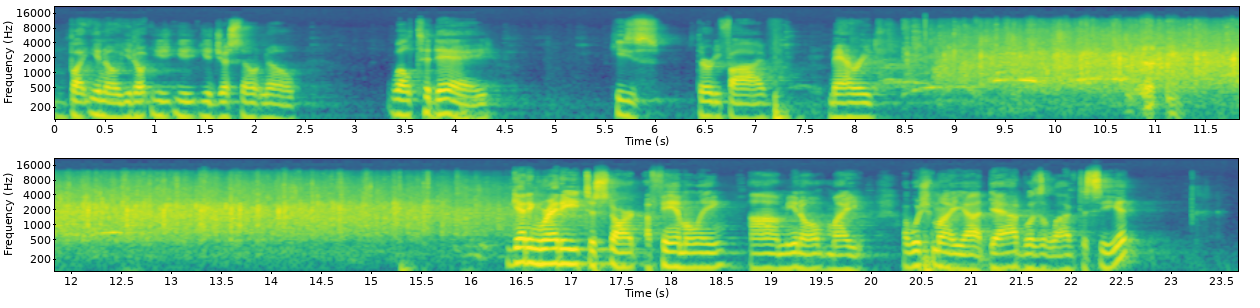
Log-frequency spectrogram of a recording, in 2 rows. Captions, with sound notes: But you just don't know. Well, today he's 35, married. [APPLAUSE] Getting ready to start a family. I wish my dad was alive to see it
